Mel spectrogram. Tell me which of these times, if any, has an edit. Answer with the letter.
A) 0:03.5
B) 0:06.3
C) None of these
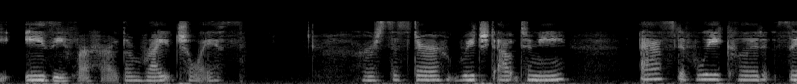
A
